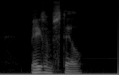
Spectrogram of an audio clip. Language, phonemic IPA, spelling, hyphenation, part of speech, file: Dutch, /ˈbeː.zəmˌsteːl/, bezemsteel, be‧zem‧steel, noun, Nl-bezemsteel.ogg
- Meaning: broomstick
